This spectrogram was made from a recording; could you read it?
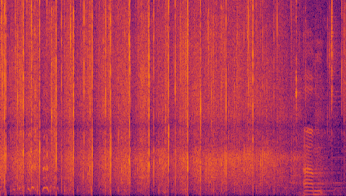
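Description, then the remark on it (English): A group applauds the event's organiser with dense, steady clapping that fills about six seconds, then a voice starts speaking as the clapping fades at the end. “You deserve a round of applause for organising it.”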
